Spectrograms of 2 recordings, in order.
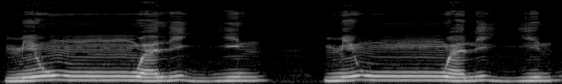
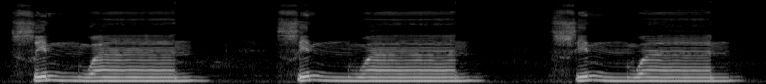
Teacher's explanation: Suara N dari nun sukunnya itu terdengar sangat jelas tanpa ada modifikasi dengungan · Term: izhar wajib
